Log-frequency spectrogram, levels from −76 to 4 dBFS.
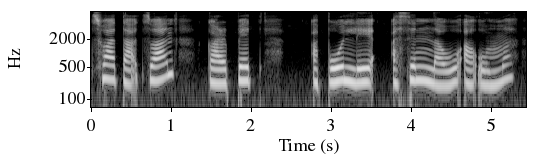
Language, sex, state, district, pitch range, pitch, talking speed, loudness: Mizo, female, Mizoram, Aizawl, 225-260 Hz, 235 Hz, 130 wpm, -15 LUFS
